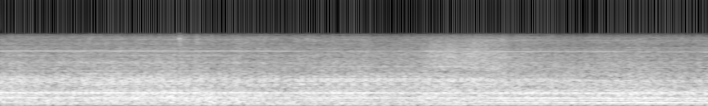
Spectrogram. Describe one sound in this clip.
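A bus rattles gently as it rolls over the road.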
